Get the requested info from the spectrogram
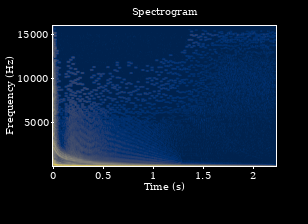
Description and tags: Sound of a sci-fi plasma gun/cannon made by layering several bass-heavy sounds and pitch-shifting them together with applying noise and some reverb.
electric, future, soundeffect, cannon, laser, plasmagun, space, sfx, scifi, gun, sci-fi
